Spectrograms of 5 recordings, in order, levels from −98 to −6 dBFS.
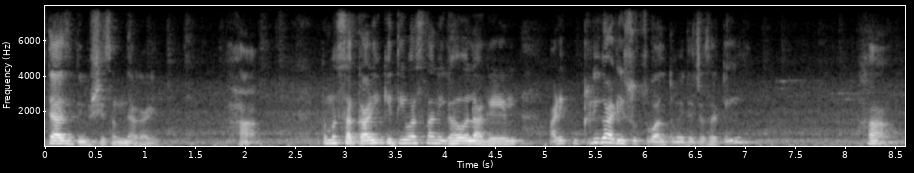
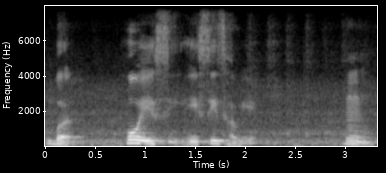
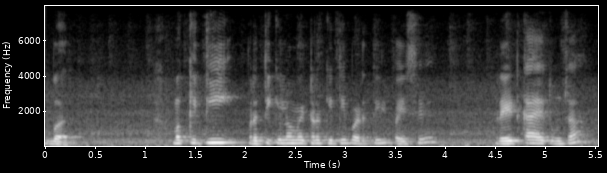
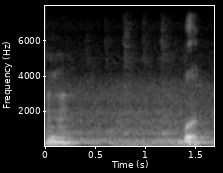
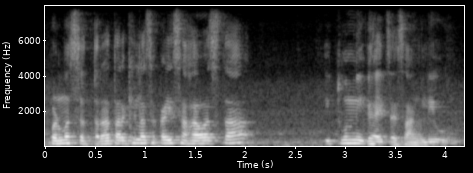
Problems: none marked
